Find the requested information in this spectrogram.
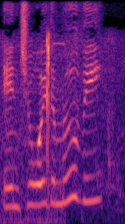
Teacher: Notice how the intonation rises on movie. This is said in a friendly way and is followed by an exclamation point.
